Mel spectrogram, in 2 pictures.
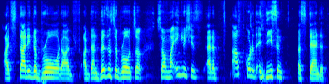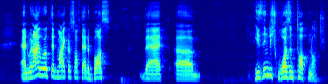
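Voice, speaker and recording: During a live video-call webinar, a middle-aged South African negotiation consultant speaks in a slightly high voice. His style is conversational, with words repeated as he thinks and sample exchanges acted out.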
